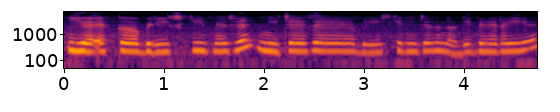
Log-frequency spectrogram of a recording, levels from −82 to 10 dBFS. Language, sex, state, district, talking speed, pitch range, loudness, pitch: Hindi, female, Madhya Pradesh, Dhar, 200 wpm, 230-250 Hz, -20 LUFS, 235 Hz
